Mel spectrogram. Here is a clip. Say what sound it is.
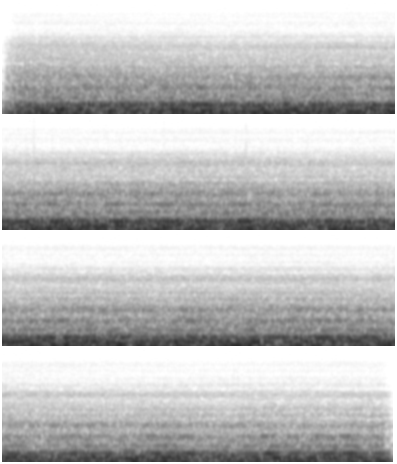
Atmospheric sound for any horror movie or soundtrack.
Atmosphere, Evil, Freaky, Halloween, Horror, Scary, Terror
